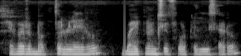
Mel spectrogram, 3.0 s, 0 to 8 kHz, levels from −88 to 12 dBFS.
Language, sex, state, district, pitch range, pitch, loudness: Telugu, male, Telangana, Nalgonda, 125-135 Hz, 130 Hz, -19 LUFS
